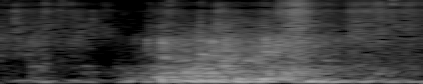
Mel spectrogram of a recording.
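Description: Cloth rustling as a dark garment is handled close to the phone's microphone, a soft rustle lasting about a second.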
